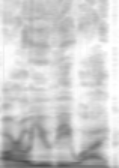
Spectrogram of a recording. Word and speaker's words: Rouvy: called I think it's a Rho V they pronounced it was ro uvy and it what it does is that mimics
